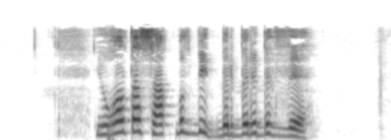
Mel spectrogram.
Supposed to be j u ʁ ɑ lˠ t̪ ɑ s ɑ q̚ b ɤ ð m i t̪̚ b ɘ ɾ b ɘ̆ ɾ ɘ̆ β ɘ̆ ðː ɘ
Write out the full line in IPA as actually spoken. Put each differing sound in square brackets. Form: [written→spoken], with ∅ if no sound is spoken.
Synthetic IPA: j u ʁ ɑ lˠ t̪ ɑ s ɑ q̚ b ɤ ð [m→b] i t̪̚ b ɘ ɾ b ɘ̆ ɾ ɘ̆ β ɘ̆ ðː ɘ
